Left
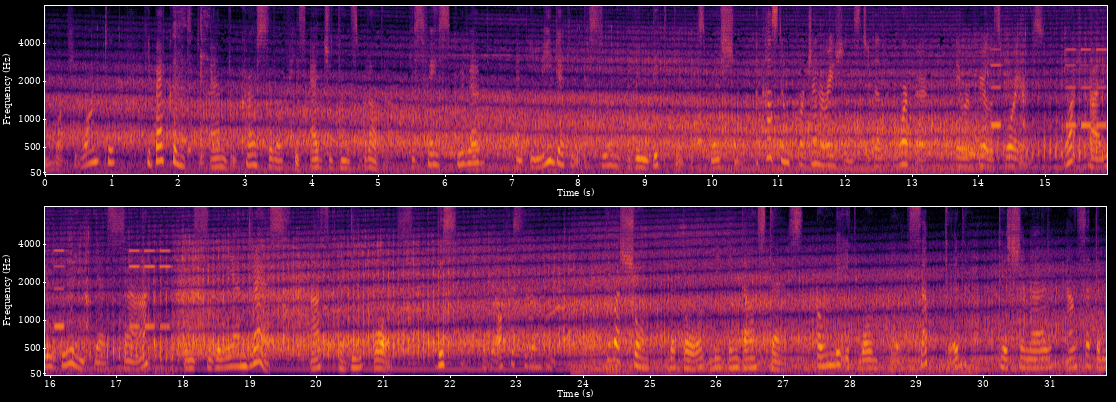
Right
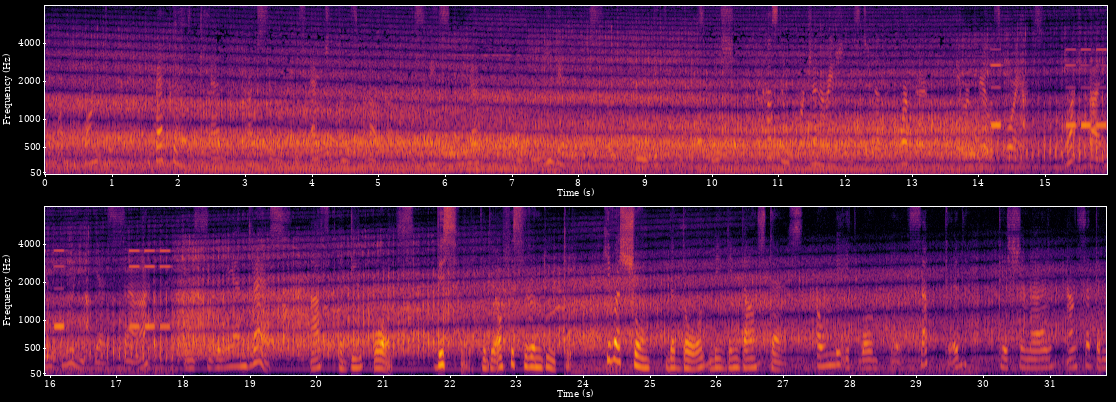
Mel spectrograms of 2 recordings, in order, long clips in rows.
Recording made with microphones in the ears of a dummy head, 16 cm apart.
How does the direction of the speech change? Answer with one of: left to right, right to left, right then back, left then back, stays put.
right then back.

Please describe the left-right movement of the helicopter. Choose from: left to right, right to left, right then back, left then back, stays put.
right to left.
